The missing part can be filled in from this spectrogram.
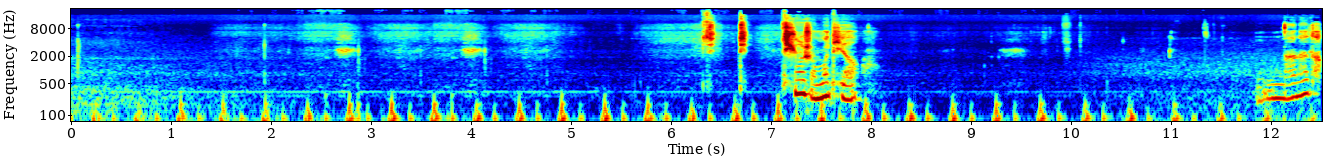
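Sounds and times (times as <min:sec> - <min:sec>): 
faint hum: 0:00.0 - 0:12.5
fast heartbeat: 0:00.0 - 0:12.5
speech: 0:07.3 - 0:08.0.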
